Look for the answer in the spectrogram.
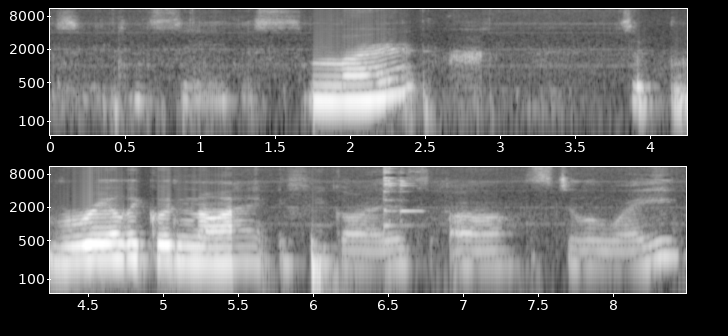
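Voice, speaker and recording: A woman with a low voice and a sore throat leads a casual oracle card reading at a slow pace. She meanders and pauses as she gives gentle instructions. It is recorded on a phone with clearly audible noise. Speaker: tarot and oracle card reader hosting a reading. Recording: noisy phone recording with clicks.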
